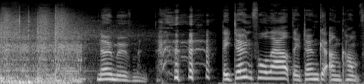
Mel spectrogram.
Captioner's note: laughs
